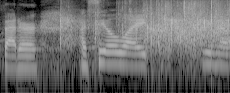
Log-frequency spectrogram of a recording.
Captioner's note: audience claps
